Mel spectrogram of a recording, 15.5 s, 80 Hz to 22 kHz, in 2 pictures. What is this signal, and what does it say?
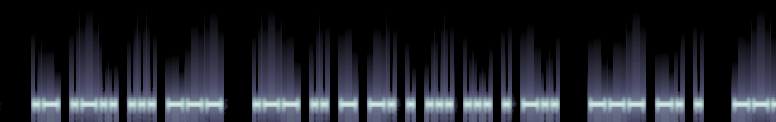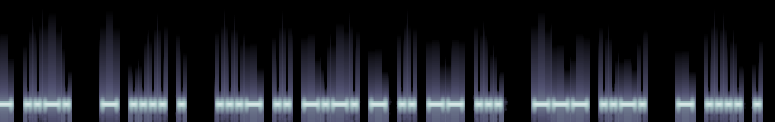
Morse code, heard as a keyed tone, about 25 wpm, 600 Hz. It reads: ALSO WITNESSED ONE OF THE VICTIMS OF THE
